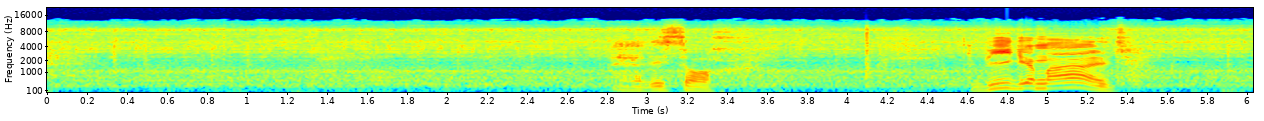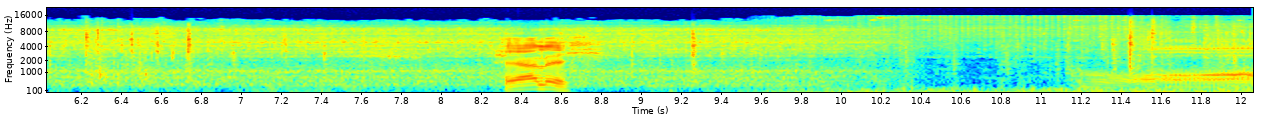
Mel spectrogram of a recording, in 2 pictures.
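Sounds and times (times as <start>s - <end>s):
wind buffeting microphone: 9.5s - 12.0s
tyre rumble: 9.6s - 12.0s.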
